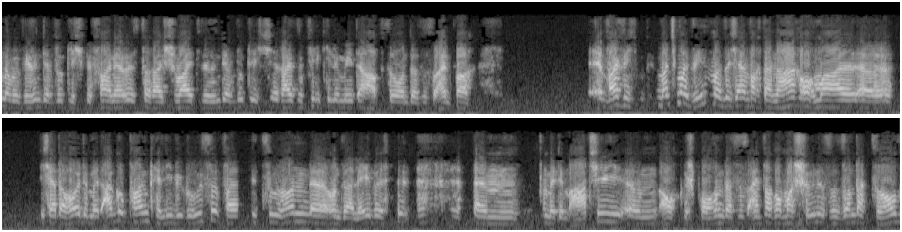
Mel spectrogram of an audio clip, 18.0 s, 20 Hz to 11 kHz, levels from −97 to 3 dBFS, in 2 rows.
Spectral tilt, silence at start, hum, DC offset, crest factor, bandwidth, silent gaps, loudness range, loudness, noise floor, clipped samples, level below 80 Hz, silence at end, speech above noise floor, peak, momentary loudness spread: -0.5 dB/octave; 0 s; none; under 0.1%; 18 dB; 8 kHz; none; 4 LU; -24 LUFS; -58 dBFS; under 0.1%; -66 dBFS; 0 s; 34 dB; -6 dBFS; 10 LU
